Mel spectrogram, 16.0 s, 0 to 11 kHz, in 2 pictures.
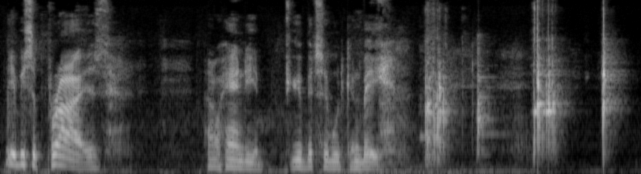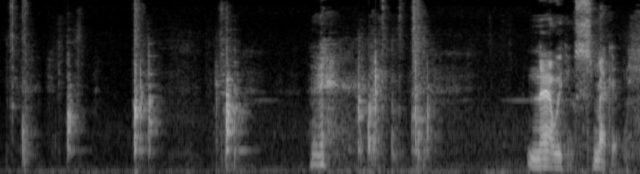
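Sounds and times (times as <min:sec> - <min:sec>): wood chunks knocking: 0:05.3 - 0:11.3, 0:12.4 - 0:13.7.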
